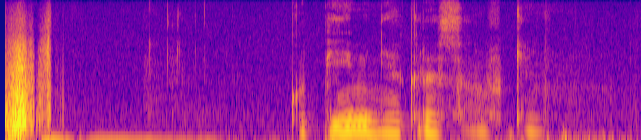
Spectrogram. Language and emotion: Russian, neutral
